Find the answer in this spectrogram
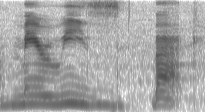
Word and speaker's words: Mary's: Mary thì khi chúng ta đọc là Mary thì có phải nó kết thúc bằng âm y không ạ? Nó kết thúc bằng âm y tức là nó kết thúc bằng nguyên âm, vậy nó cũng phải đọc là z. Vậy cái này cô sẽ đọc là Mary's back.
